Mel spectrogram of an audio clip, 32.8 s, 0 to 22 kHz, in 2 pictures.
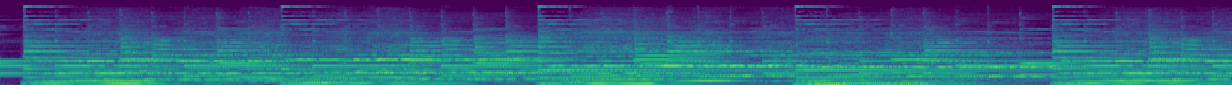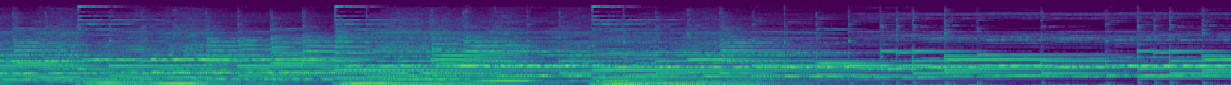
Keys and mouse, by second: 0.0 z, 1.0 KP_1, 2.3 z, 12.6 middle click, 18.7 middle click, 18.9 z, 28.0 e, 32.7 middle click.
